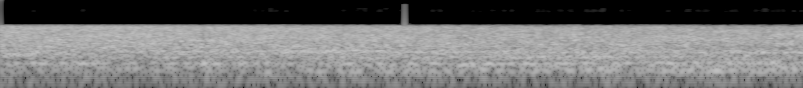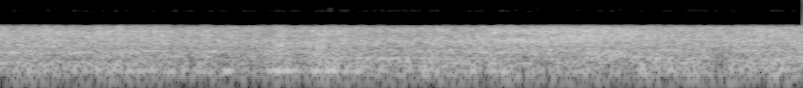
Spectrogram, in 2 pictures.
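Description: Road vehicle running under a steady rush of noise, its engine hum swelling briefly about five seconds in.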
